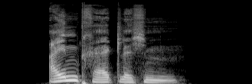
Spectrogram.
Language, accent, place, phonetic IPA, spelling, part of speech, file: German, Germany, Berlin, [ˈaɪ̯nˌtʁɛːklɪçm̩], einträglichem, adjective, De-einträglichem.ogg
- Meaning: strong dative masculine/neuter singular of einträglich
